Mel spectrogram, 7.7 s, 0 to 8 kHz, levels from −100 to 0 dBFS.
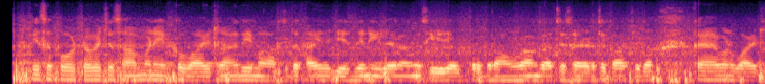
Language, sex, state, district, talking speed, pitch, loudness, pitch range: Punjabi, male, Punjab, Fazilka, 205 wpm, 105 Hz, -13 LUFS, 105-110 Hz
